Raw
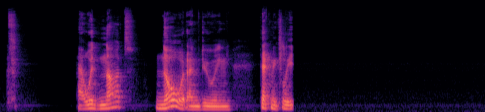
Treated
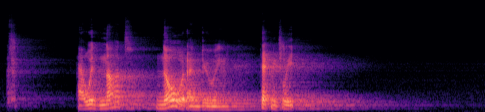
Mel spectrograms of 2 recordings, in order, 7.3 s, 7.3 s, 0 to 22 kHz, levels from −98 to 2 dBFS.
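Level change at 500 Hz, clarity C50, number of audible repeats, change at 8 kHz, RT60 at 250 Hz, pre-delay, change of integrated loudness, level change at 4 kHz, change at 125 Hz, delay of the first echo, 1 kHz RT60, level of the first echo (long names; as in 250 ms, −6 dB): +8.5 dB, 11.5 dB, no echo audible, below −15 dB, 3.2 s, 4 ms, +5.5 dB, +1.0 dB, −4.5 dB, no echo audible, 1.8 s, no echo audible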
